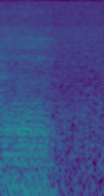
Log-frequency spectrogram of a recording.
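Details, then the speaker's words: A sleeping dog snoring rather loudly in the background: low, rumbling, rattly breaths that fade slightly toward the end. This is ordinary snoring. "hear that it's snoring in the background um rather loudly i might add"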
